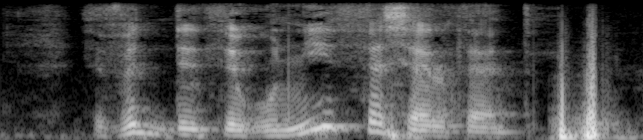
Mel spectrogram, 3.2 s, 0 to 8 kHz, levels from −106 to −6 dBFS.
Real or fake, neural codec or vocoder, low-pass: real; none; 7.2 kHz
